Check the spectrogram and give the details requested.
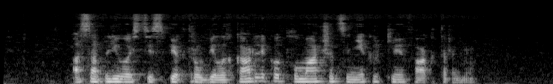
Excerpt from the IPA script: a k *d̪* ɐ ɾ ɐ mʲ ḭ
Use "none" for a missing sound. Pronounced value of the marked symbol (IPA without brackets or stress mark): t̪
